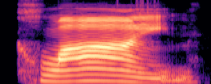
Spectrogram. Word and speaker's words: climb: can you read that climb the b is silent and the eye is long even though there's only one vowel in it how about this one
